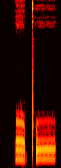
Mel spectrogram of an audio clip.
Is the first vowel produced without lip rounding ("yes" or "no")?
no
